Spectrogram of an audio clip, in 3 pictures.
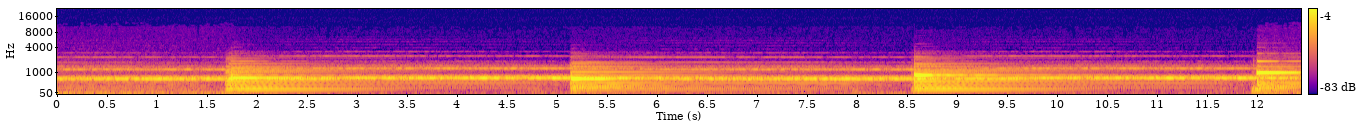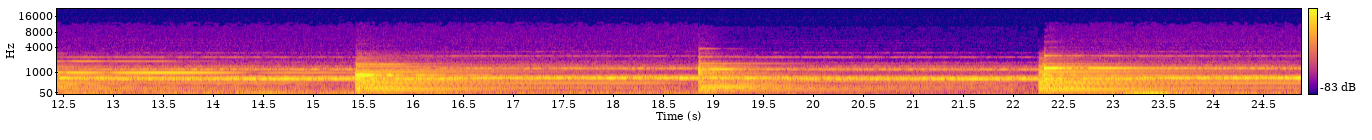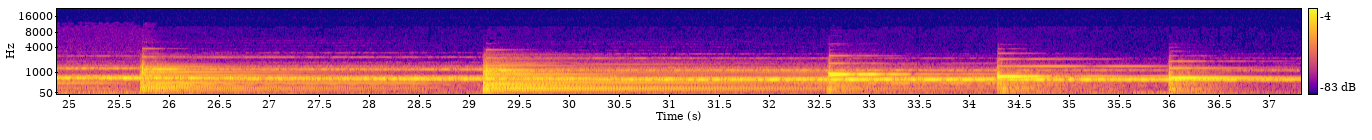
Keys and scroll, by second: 15.0 ctrl+space, 25.6 ctrl+g, 36.1 ctrl+z.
